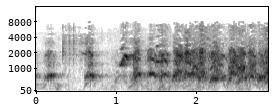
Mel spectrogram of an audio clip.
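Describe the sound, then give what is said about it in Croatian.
Many dogs bark and yip at a crowded animal shelter housing about 200 dogs. The barks overlap continuously and loudly, with higher yelps mixed among deeper woofs throughout. “Jovica Dreković iz Draževačkog azila kaže da je na tom mestu oko 200 pasa”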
